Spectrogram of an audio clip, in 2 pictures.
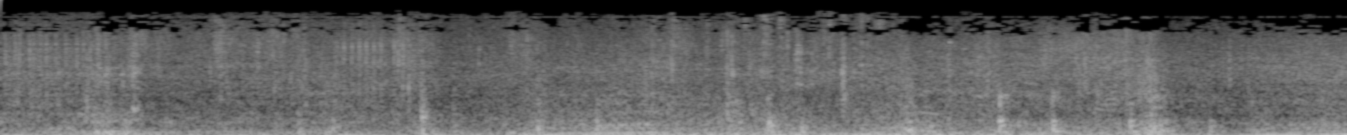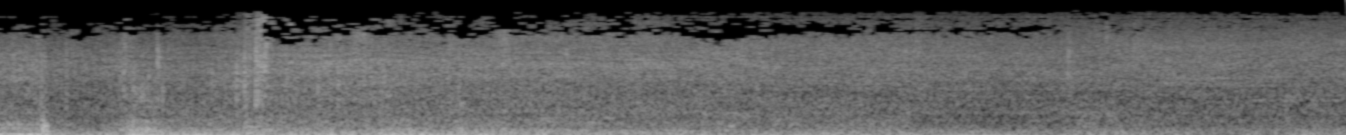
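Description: Engine and tyre rumble inside a Honda CR-V's cabin as it drives over a rough dirt and sand track, with frequent knocks and rattles from the bumps, mostly in the first half.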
